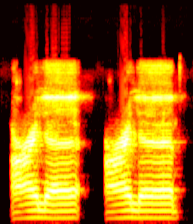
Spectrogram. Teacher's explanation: Bu a harfi Türkçedeki a harfi değil arkadaşlar boğazdan çıkması lazım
